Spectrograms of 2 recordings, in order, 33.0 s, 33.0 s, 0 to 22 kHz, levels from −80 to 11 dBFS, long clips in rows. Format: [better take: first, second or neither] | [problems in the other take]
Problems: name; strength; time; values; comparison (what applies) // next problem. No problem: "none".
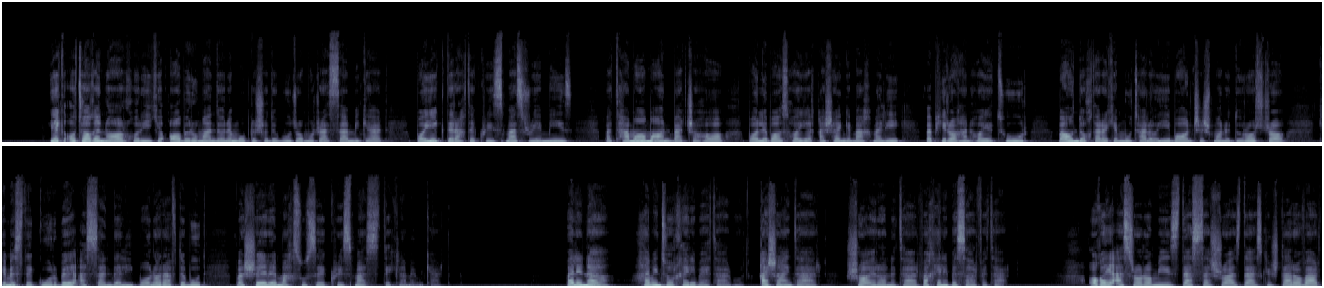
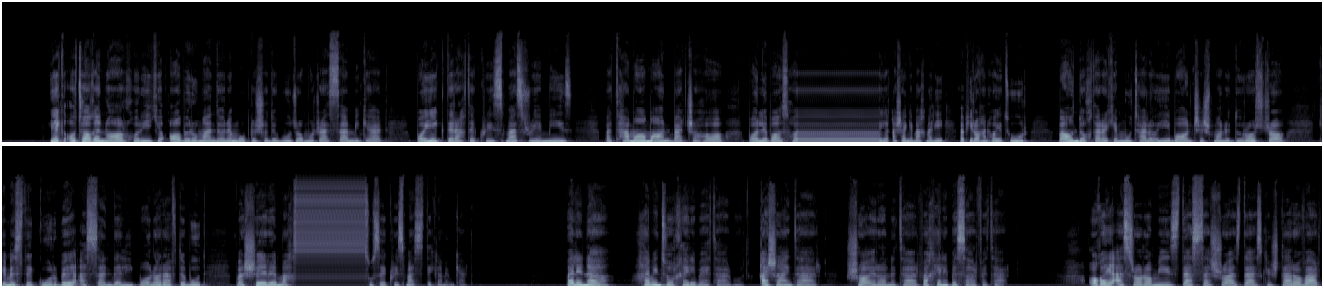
first | audio freezing; at 10 s for 1 s and at 20 s for 1 s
